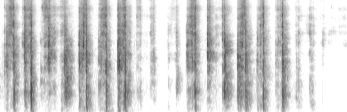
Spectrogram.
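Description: A deck of oracle cards being shuffled by hand: a quick run of crisp card snaps, about four or five a second, that thins out near the end.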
